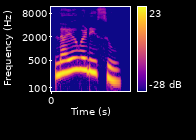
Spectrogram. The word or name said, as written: ಲಯವಡಿಸು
